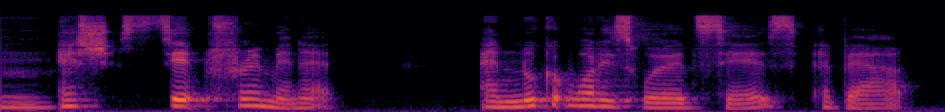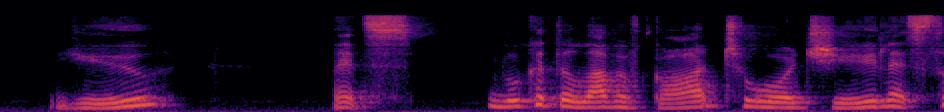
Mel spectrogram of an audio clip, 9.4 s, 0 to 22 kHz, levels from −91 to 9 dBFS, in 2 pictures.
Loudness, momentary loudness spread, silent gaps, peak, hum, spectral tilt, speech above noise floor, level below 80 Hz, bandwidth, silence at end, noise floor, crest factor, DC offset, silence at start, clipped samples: -33 LUFS; 10 LU; none; -12 dBFS; none; -3.5 dB/octave; 40 dB; -72 dBFS; 13 kHz; 0 s; -73 dBFS; 22 dB; under 0.1%; 0 s; under 0.1%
